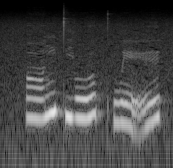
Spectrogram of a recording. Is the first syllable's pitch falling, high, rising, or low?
rising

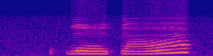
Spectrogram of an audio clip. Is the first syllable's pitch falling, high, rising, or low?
low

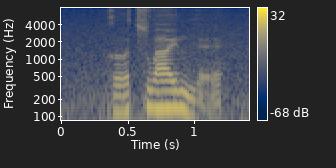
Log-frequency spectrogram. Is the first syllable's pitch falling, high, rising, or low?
rising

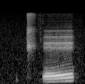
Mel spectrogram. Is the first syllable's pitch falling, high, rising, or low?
rising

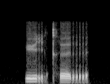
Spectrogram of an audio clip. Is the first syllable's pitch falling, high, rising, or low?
high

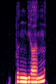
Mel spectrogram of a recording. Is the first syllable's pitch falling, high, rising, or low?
low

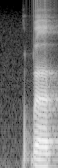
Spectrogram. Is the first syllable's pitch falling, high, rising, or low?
low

